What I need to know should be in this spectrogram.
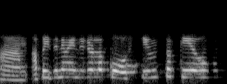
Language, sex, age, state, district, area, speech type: Malayalam, female, 18-30, Kerala, Idukki, rural, conversation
